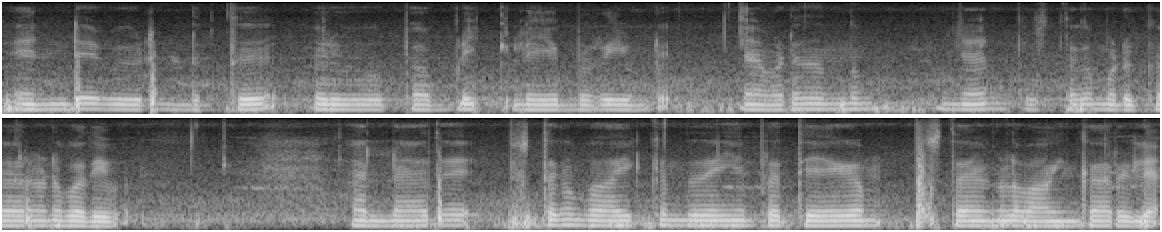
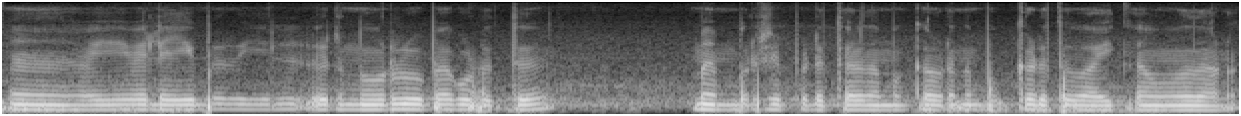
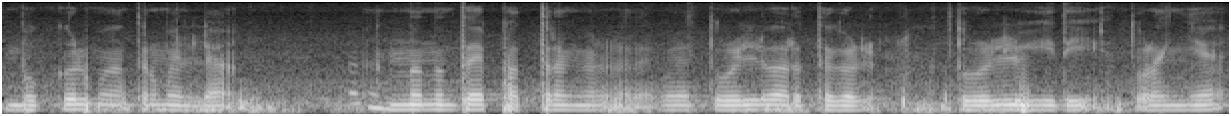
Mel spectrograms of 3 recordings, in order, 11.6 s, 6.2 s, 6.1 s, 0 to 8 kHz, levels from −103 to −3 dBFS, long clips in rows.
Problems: none marked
